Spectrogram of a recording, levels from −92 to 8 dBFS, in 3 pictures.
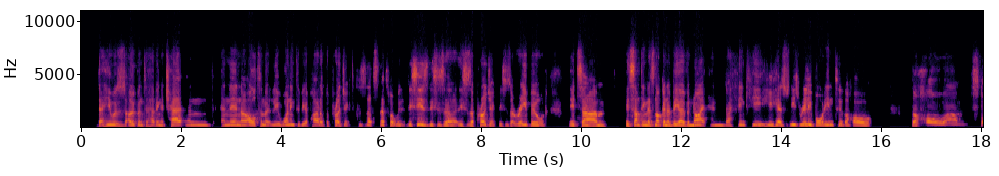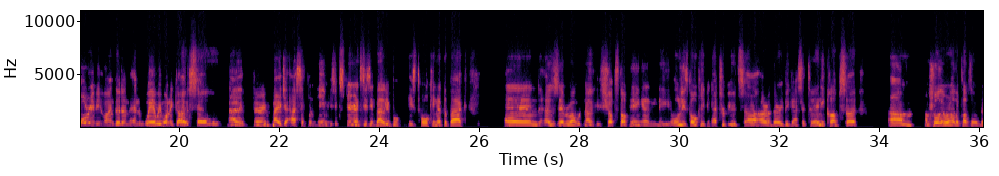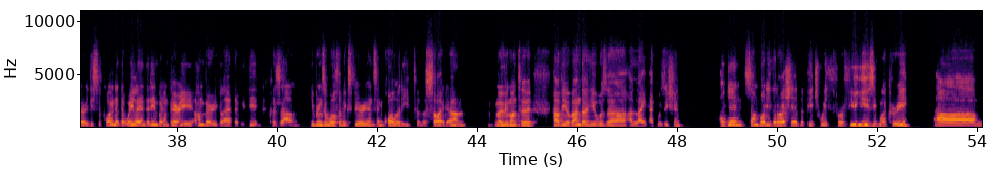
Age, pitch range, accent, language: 20-39, 125-140 Hz, Australian, English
